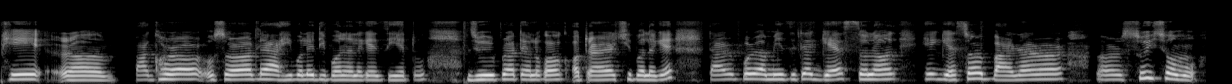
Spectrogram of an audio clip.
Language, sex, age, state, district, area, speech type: Assamese, female, 45-60, Assam, Dibrugarh, rural, spontaneous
